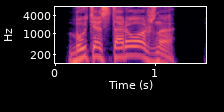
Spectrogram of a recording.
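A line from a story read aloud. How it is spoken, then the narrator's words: Shouted. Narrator (Russian): Он прокричал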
